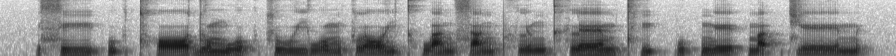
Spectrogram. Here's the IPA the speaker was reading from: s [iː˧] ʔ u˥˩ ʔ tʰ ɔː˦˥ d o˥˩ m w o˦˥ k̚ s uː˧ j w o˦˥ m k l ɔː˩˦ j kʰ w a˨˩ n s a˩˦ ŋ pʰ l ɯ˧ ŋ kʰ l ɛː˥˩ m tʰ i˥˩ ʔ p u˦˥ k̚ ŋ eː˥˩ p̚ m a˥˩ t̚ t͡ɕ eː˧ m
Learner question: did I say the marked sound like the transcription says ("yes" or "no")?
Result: no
